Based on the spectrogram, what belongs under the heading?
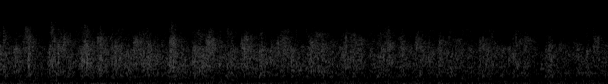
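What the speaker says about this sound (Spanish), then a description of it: "Denle un aplauso a Jesús, amado." Faint, steady applause from a church congregation fills the space evenly, a soft continuous wash of clapping heard from a distance.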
